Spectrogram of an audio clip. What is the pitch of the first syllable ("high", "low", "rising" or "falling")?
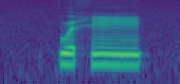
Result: low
